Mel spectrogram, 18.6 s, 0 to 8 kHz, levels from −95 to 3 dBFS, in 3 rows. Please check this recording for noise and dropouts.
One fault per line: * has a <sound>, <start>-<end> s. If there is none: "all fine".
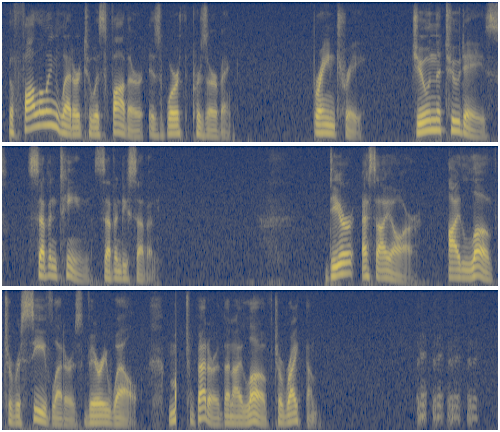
* has a dropout, 14.6-14.7 s
* has a laugh, 17.6-18.4 s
